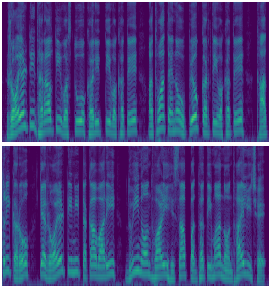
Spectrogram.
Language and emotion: Gujarati, neutral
